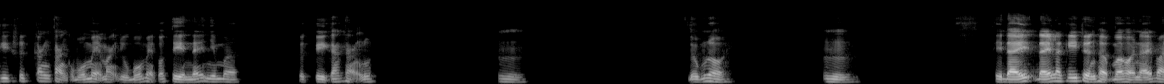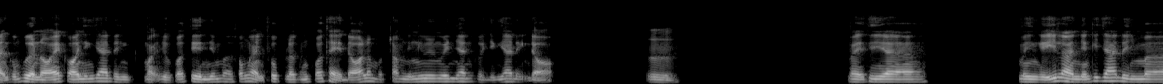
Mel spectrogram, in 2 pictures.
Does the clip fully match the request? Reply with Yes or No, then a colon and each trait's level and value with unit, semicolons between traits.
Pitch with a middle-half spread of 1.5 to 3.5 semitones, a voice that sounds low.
Yes: narrow, 2.4 semitones; low, 125 Hz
